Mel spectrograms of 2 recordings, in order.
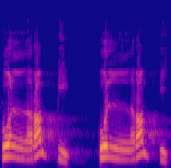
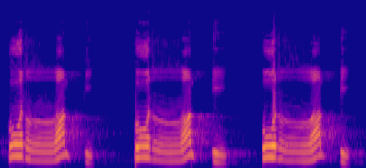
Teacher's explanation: harakat hukumnya idgham mutaqaribain leburkan maka di sini tidak perlu ditahan leburkan saja huruf lam sukun pada huruf ro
